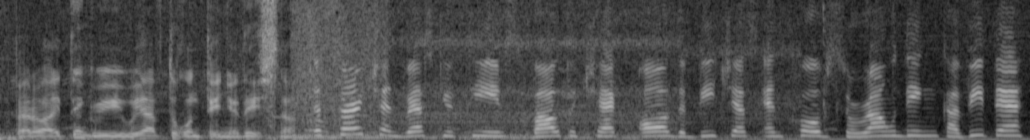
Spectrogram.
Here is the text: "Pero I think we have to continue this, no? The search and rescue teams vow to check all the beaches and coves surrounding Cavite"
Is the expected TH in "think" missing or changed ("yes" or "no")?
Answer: yes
